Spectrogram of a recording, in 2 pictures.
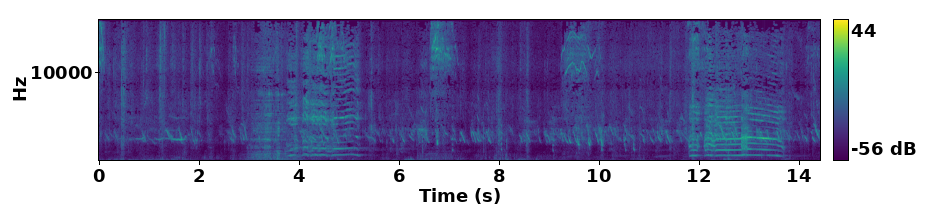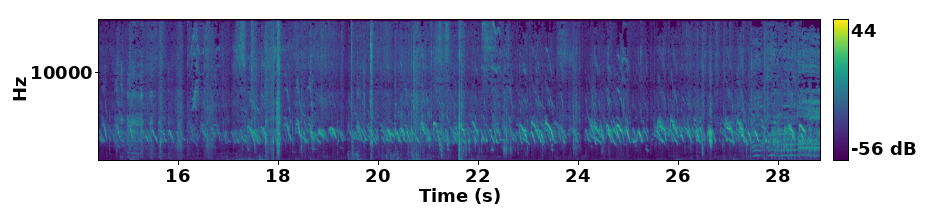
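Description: Flock of hens clucking and chattering as they crowd around feed, the chatter growing dense and continuous from about fifteen seconds in. Louder drawn-out calls stand out around four seconds in, at about twelve seconds (the loudest, about a second and a half long) and again near the end.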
